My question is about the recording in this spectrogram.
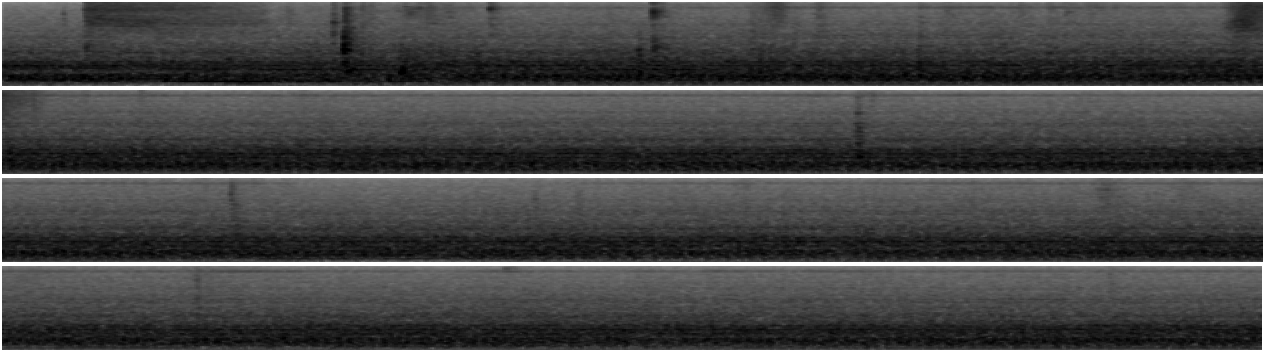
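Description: Inside a TTC CLRV streetcar as it slows to a stop and stands: a motor whine falling slightly in pitch in the first seconds, then a steady hum from the car, with two short hisses, about a second in and near eight seconds.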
